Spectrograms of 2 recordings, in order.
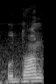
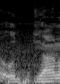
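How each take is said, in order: First: उद्यान said as "uddaan", without the y; उद्यान with a plain double d; wrong pronunciation. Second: उद्यान said as "ud-yaan", with a y glide; उद्यान with d joined to y; correct pronunciation. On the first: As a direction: drop the y glide in उद्यान. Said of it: "अशुद्ध पढ़ रहे हो". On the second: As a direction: sound the y after d in उद्यान. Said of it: "ध का ध बनता है". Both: Shown as a demonstration.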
